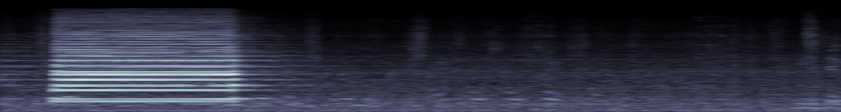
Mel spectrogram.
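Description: Car horn sounding one steady blast of about a second, two pitches together, starting just after the start and cutting off sharply.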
